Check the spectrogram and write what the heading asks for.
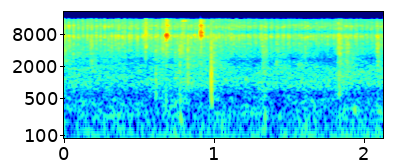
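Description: Quiet open-air background with a few faint, brief clicks around the middle.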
